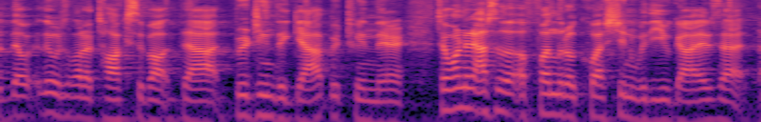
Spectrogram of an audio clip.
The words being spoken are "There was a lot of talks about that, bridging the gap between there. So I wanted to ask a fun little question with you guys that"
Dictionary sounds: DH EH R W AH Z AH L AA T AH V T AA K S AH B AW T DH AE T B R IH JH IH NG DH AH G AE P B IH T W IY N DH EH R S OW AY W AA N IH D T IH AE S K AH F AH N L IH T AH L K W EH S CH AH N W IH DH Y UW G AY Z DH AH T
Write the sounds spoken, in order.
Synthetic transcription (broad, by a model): DH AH R W AH Z AH L AA T AH V T AA K S AH B AW T DH AE T B R IH JH IH NG DH AH G AE P B IH T W IY N DH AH R S OW AY W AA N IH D T IH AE S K AH F AH N L IH T L K W EH S CH AH N W IH DH Y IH G AY Z DH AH T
